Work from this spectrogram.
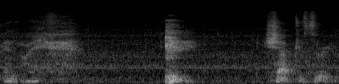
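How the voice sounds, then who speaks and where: A man giving a comic dramatic reading of fan fiction in his bedroom, rambling and self-conscious, often stumbling over words, on a camera mic. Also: slow. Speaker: amateur reader. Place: bedroom at home. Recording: echoey room with background noise.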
